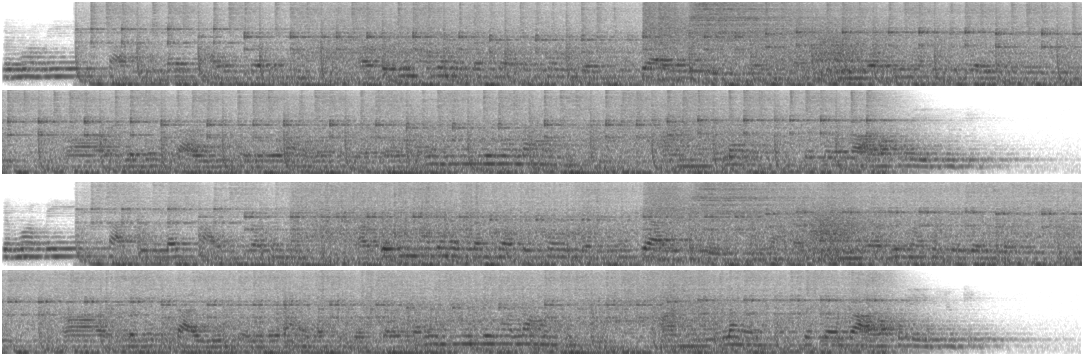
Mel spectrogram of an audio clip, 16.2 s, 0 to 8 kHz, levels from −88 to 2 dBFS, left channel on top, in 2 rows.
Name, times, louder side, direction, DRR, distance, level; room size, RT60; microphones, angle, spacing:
voice 1, 0.0-8.2 8.5-12.7 13.0-15.4, right 1 dB, 80° right, 2 dB, 1.1 m, -31 dB
sound 1, 0.5-14.7, left 1 dB, 35° left, 1.1 m, -30 dB
sound 2, 2.1-14.8, right 2 dB, 55° right, 1.5 m, -36 dB
sound 3, 4.5-11.4 13.7-14.3, equal, 25° right, 1.1 m, -39 dB
10.5 x 7.1 x 2.6 m, 1.3 s
head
